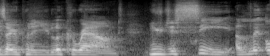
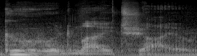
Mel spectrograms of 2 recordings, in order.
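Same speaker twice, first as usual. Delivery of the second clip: charming yet terrifying, very low, soft, hushed menace; 12 semitones lower, 16 dB quieter than usual. Narrator voicing the voice heard as the power of the Nine Hells floods in, deep, charming, terrifying voice. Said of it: "deep, charming, soothing, but also terrifying voice".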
